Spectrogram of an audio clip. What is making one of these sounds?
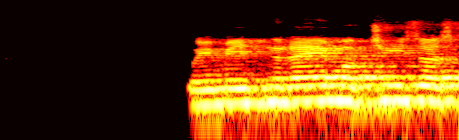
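A man speaks calmly through a microphone over an online call.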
